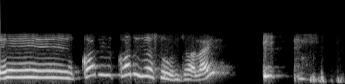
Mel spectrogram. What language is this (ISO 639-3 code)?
nep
